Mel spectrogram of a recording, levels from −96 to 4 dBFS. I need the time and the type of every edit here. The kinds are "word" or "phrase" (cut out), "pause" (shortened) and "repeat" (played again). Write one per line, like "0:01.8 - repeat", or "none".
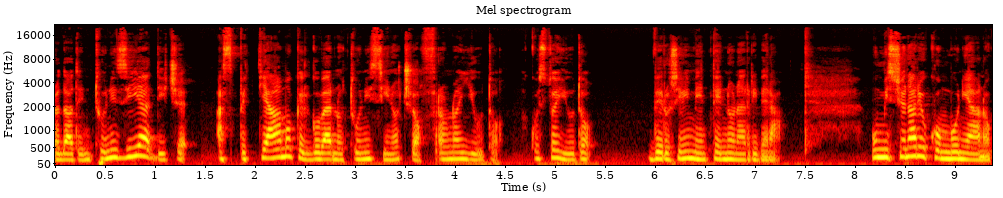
none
